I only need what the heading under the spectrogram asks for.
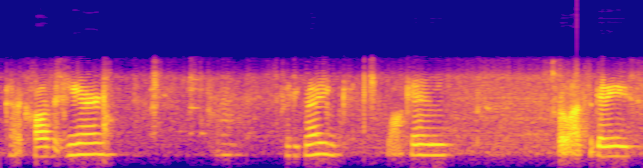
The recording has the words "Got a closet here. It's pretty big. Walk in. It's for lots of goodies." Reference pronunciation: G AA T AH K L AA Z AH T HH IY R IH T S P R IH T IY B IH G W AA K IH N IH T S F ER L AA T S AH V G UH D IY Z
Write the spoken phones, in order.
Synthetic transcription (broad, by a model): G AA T AH K AA Z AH T HH IY R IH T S P R IH T IY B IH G W AA K IH N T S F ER L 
